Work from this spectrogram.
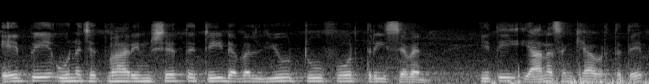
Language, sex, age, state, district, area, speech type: Sanskrit, male, 18-30, Andhra Pradesh, Palnadu, rural, spontaneous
